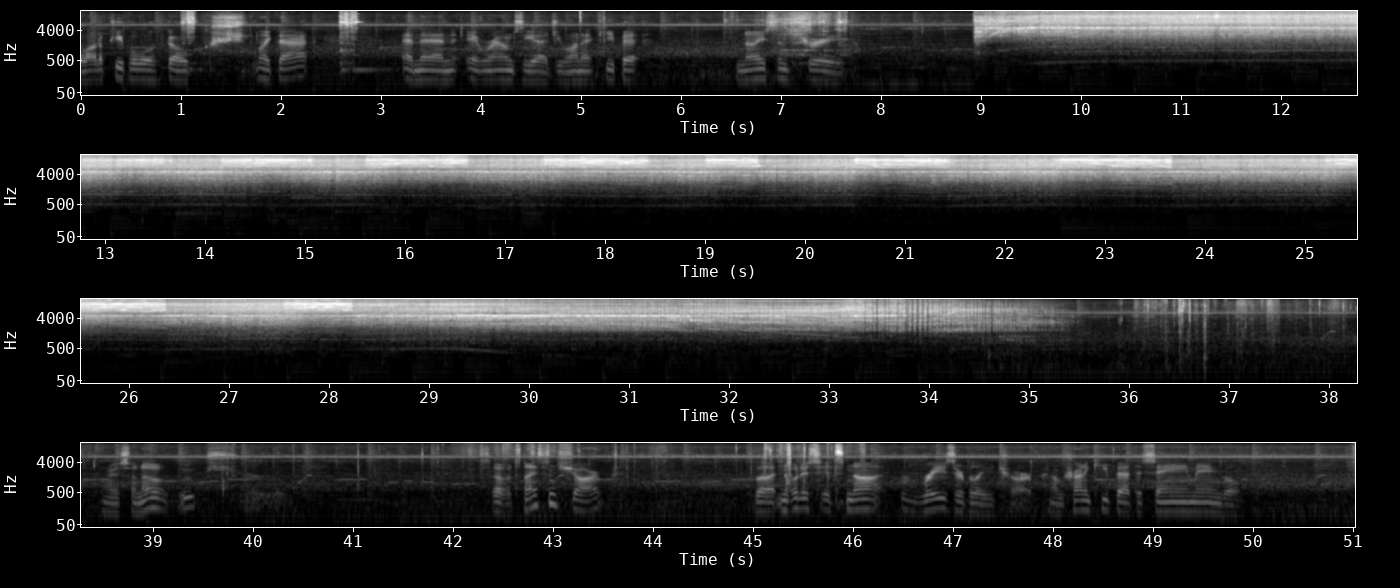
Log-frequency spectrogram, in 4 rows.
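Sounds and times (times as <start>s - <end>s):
metal grinding hiss: 6.8s - 7.8s, 8.9s - 35.5s
grinder motor whine: 8.9s - 35.5s.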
